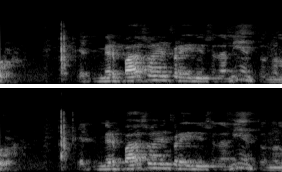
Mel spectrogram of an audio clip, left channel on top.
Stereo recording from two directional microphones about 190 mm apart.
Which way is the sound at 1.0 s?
20° left (ahead or behind).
